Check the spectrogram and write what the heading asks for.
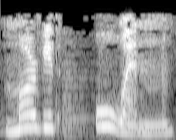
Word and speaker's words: Morfydd Owen: En realidad se pronuncia Morvid Owen, pero se escribe Morvid Owen. Morfydd Owen.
